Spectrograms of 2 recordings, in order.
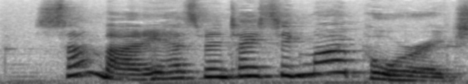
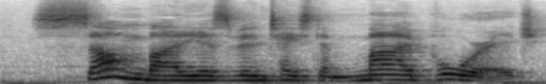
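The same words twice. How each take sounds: First: It is said in a middle-sized voice. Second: It is said in a great big voice. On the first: "in her middle sized voice" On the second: "the great big bear in his great big voice"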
